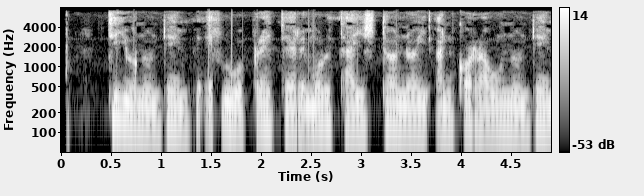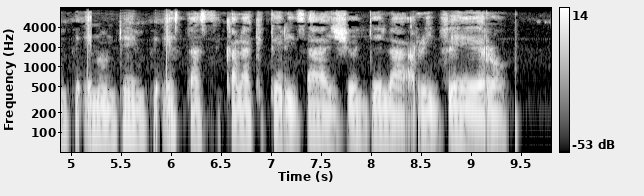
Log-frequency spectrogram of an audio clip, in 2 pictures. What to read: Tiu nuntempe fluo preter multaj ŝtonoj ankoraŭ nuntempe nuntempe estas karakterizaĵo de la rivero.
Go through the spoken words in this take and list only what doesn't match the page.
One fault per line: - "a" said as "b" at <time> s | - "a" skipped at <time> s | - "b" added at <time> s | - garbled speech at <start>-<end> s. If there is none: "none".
none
